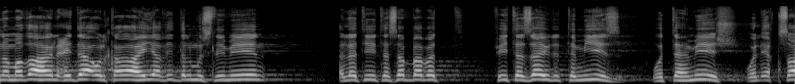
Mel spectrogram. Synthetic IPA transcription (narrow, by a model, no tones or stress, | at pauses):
namɑðˤɑhəɾəlʕɪd̪aːʔwəlkɑɾˤɑhəjːaðˤɨd̪ːəlmʊsləmiːn | ʔəlːæt̪it̪asabːæbət̪ | fit̪azæːjʊd̪ət̪ːamjiːzwət̪ːahmiːʃwəlʔəqsˤɑ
